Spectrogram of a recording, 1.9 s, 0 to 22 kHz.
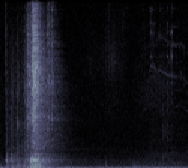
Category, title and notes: Sound effects > Objects / House appliances
knife and metal beam vibrations clicks dings and sfx-096
Clang, ding, Foley, FX, Klang, Metal, metallic, Perc, Vibrate, Vibration, Wobble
